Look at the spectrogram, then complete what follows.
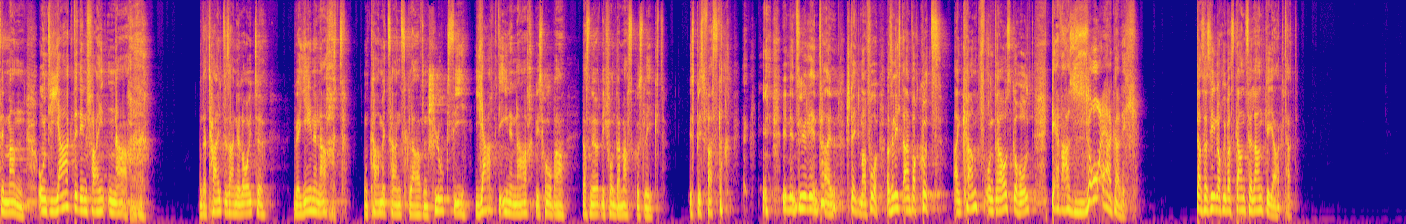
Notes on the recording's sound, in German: Live aus Winterthur der Dienstagsgottesdienst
